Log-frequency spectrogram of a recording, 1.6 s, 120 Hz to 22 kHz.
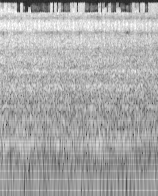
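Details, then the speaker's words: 2005 Scion tC, Toyota 2.4L, after overheating from coolant loss; new water pump, thermostat, radiator cap, oil and filter: smooth, even idle with steady low hum, no knocks, ticks or squeals. Normal idle after repair. "okay if you can hear that motor running then uh you'll know our indicator of success"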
